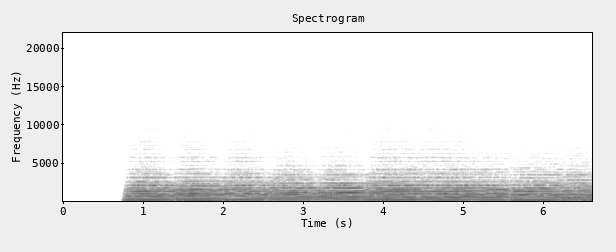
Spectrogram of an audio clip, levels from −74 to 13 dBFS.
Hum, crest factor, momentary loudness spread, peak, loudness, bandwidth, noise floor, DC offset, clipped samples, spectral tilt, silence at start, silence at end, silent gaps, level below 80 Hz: none; 14 dB; 3 LU; -12 dBFS; -25 LUFS; 8.2 kHz; -79 dBFS; under 0.1%; under 0.1%; -7.5 dB/octave; 0.75 s; 0 s; none; -68 dBFS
